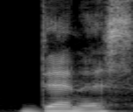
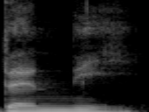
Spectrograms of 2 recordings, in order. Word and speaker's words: Denis: Oh, someone has said Dennis. It's pronounced Denis.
